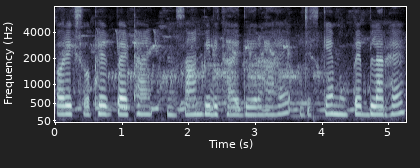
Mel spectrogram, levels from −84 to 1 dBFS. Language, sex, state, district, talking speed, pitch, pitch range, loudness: Hindi, female, Uttar Pradesh, Lalitpur, 180 wpm, 210 Hz, 205-220 Hz, -19 LUFS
